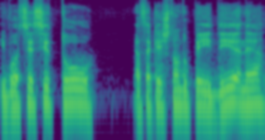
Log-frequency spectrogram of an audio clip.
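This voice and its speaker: A man speaks at a moderate pace and medium pitch. The recording is very clean with a silent background, dry and close with no echo. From Brazil. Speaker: podcast host. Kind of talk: podcast interview. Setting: event venue.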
